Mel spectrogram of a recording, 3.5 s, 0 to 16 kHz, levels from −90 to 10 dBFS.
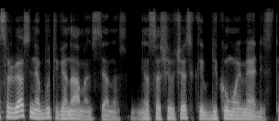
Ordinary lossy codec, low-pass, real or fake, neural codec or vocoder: Opus, 24 kbps; 10.8 kHz; fake; codec, 24 kHz, 1.2 kbps, DualCodec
